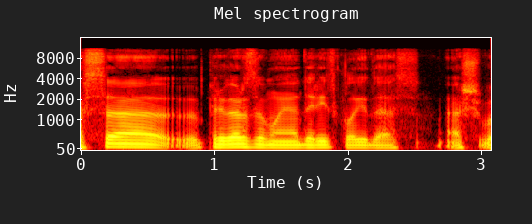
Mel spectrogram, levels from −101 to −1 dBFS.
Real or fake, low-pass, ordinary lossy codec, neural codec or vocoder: real; 10.8 kHz; MP3, 96 kbps; none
